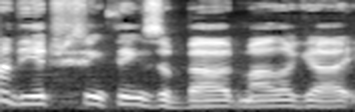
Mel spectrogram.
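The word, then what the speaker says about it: Málaga: Comic-Con, I'm not sure if I pronounced it correctly, Malaga? – Yeah, Malaga. Yep.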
